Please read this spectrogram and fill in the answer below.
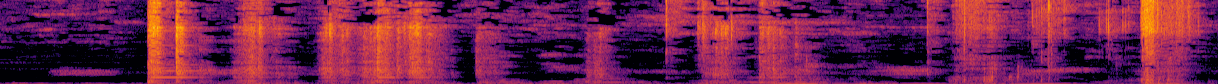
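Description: Cast iron skillet set down and shifted on the rim of a steel wood-burning stove, with metallic knocks and scrapes, among the irregular crackles and pops of the burning firewood. The loudest knocks come just under a second in and near the end.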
